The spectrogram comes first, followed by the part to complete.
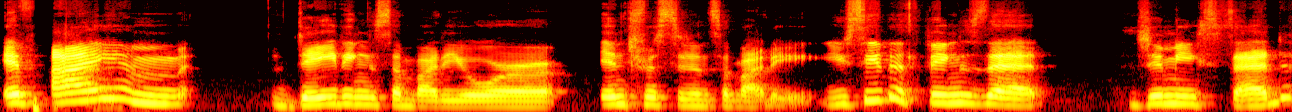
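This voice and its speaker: This woman's fairly high voice has a bright, sharp tone and very wide pitch swings. She keeps a moderate pace. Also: big swings in loudness. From Caribbean. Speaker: panelist. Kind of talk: casual chat.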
